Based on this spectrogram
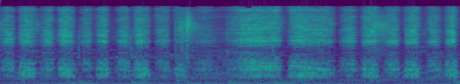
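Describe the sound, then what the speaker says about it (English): Hand scraper working old layers of paint off an RV wall, a steady run of close, loud rasping strokes in quick rhythm, with no voices. "That's all I'm qualified to do, scrape stuff off the wall."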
